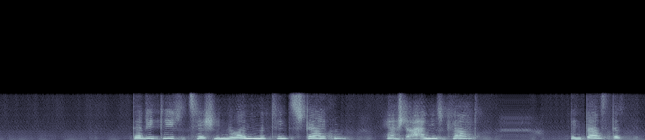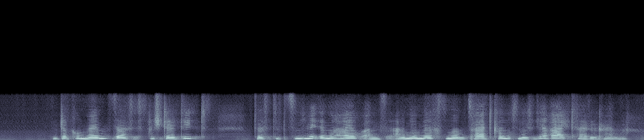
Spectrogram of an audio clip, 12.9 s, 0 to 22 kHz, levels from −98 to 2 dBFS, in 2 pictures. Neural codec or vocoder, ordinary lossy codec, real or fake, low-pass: codec, 16 kHz, 0.5 kbps, FreqCodec, smaller model; none; fake; 7.2 kHz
